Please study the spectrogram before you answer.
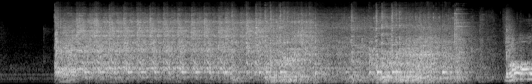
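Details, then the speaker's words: Land Rover 200Tdi diesel, fuel supply set up for testing: starter cranks well to bring fuel up, then the engine catches at once and settles into a steady, rough-edged clatter; a clean, healthy first start. "we've got the fuel it just take some cranking to get fuel up that starter sounds good"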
